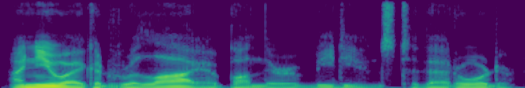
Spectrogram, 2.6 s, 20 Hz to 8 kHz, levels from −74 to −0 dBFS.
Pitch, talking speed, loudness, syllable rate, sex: 100 Hz, 250 wpm, -19 LUFS, 6.4 syllables/s, male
